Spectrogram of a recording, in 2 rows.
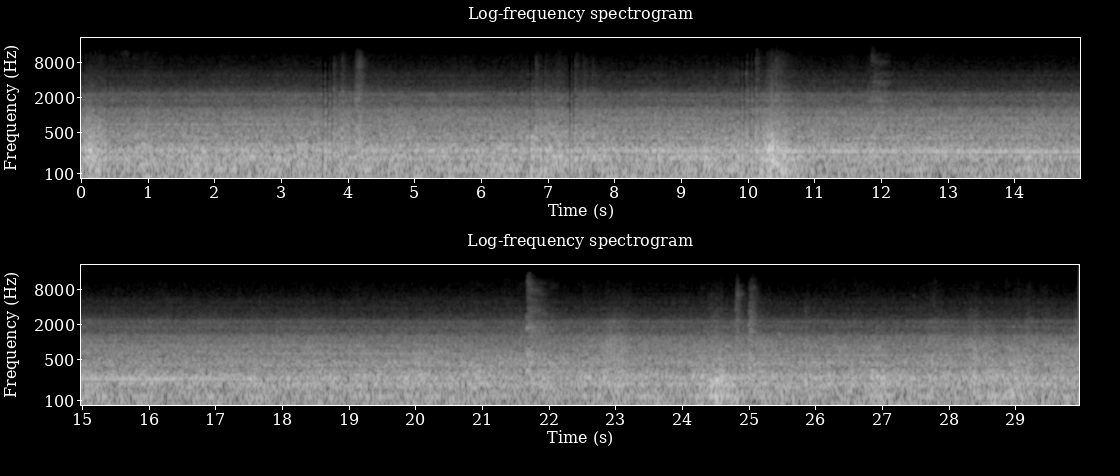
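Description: Running noise heard inside the passenger car of a JR Hokkaido 733 series electric train at speed: a steady rumble of wheels on rail, with a few sharp clicks and a low hum for several seconds near the middle.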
